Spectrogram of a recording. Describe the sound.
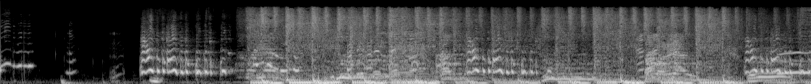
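A person imitates a turkey's gobble: after a few faint sounds, a loud, rapid, warbling gobble bursts out and continues in fluttering waves for several seconds, close to the microphone.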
